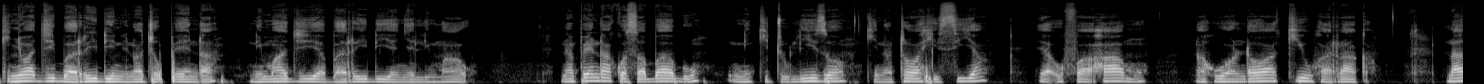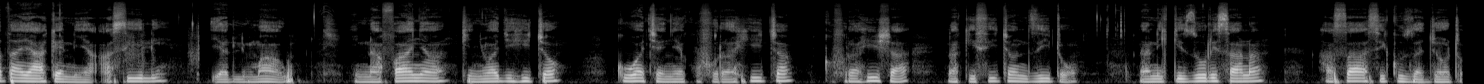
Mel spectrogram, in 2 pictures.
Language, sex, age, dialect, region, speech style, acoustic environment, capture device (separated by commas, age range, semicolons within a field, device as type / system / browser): Swahili, male, 18-24, Kenya - Nairobi Sheng-influenced, Kenya, happy, appliances; nature; music; silence, mobile / Linux / Chrome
